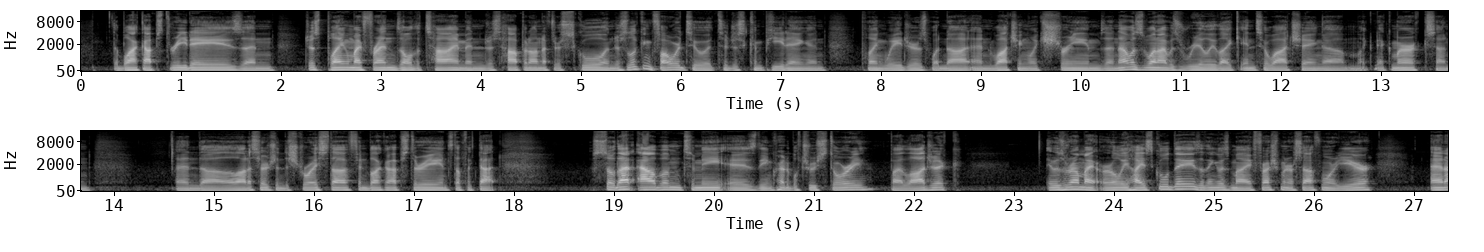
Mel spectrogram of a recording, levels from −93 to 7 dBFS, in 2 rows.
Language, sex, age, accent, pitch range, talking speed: English, male, 20-39, American, 100-120 Hz, 215 wpm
